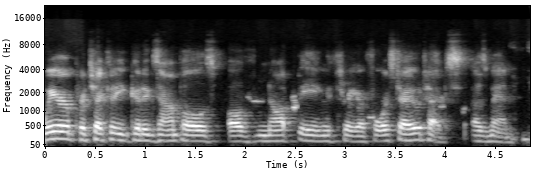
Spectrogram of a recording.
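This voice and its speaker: A man with a strong Northern Irish accent speaks at a moderate pace in a medium pitch, his intonation fairly even. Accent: Northern Irish (Newry), strong. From Northern Ireland, Newry. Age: middle-aged. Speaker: band member. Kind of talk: casual chat.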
